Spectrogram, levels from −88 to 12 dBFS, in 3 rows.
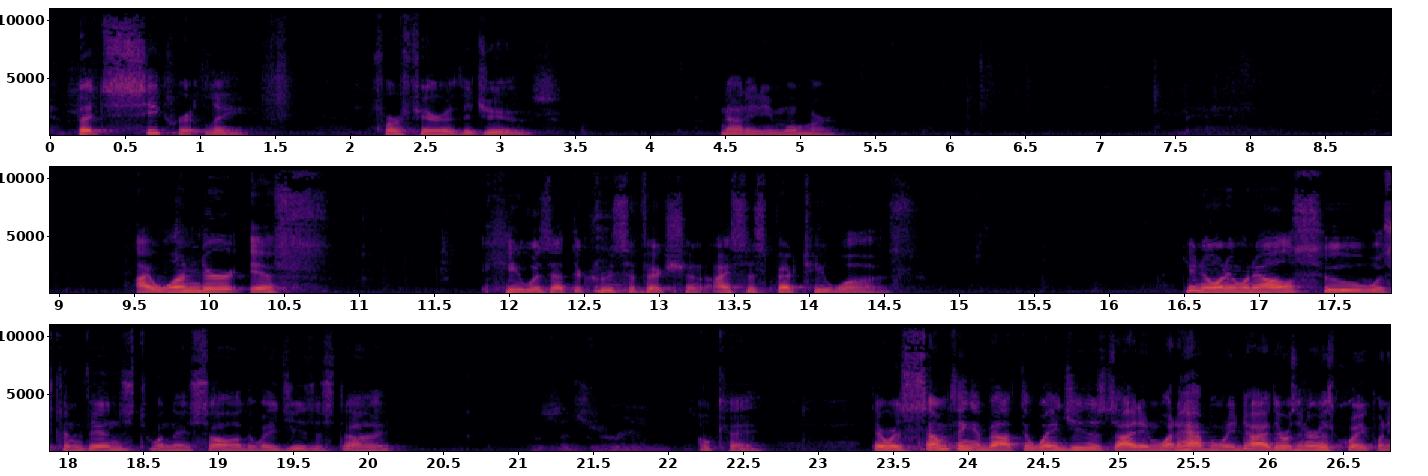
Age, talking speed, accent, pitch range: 60-79, 125 wpm, American, 150-195 Hz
